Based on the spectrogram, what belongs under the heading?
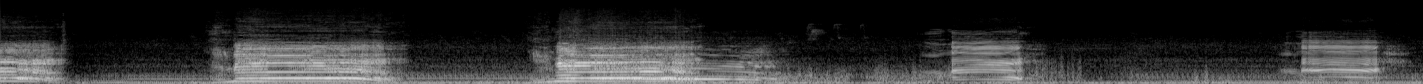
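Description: Cattle mooing: a call ends just after the start, then two long, low moos follow, and later two shorter, higher-pitched calls.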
